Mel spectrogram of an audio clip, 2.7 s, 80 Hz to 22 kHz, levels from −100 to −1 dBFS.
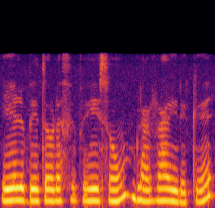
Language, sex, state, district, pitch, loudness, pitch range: Tamil, female, Tamil Nadu, Nilgiris, 220 Hz, -12 LUFS, 220-230 Hz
